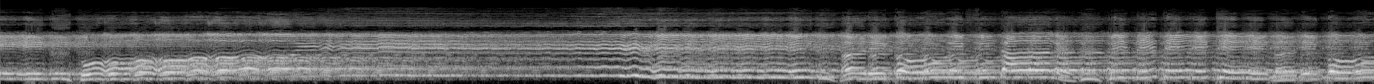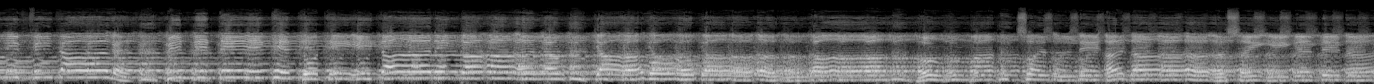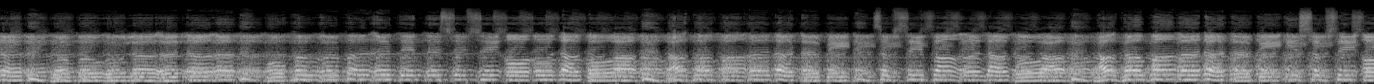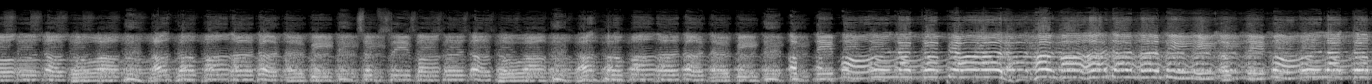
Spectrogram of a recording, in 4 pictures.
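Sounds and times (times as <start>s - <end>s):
man singing devotional chant: 0.0s - 54.9s.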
